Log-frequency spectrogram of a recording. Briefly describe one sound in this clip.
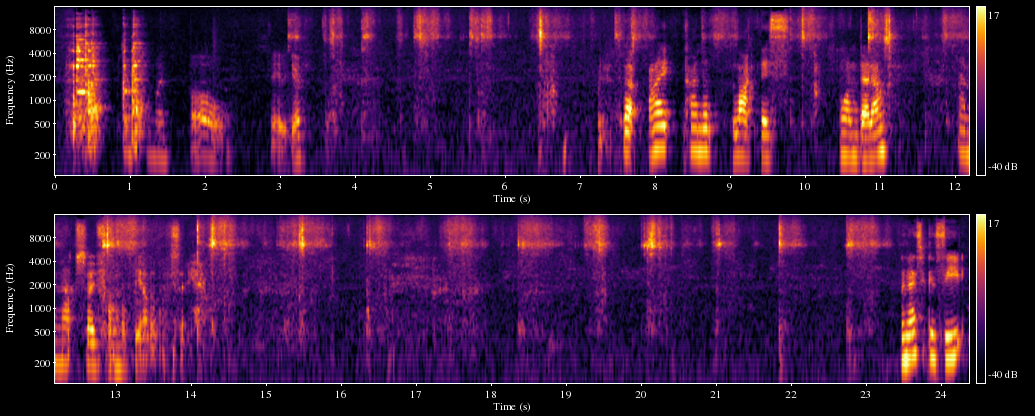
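Hands knead dough in a metal bowl with soft squishing and scraping.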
